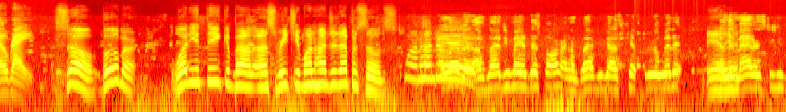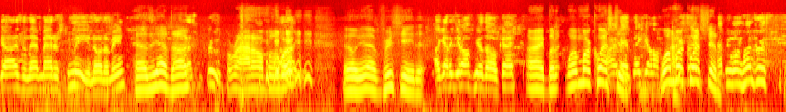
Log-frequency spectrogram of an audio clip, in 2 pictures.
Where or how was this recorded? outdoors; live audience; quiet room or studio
outdoors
